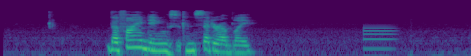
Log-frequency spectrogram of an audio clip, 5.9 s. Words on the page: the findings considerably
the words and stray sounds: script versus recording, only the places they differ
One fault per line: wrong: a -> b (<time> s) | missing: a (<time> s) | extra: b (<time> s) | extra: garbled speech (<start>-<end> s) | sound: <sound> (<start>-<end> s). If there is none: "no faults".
sound: chirp (4.5-5.0 s)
